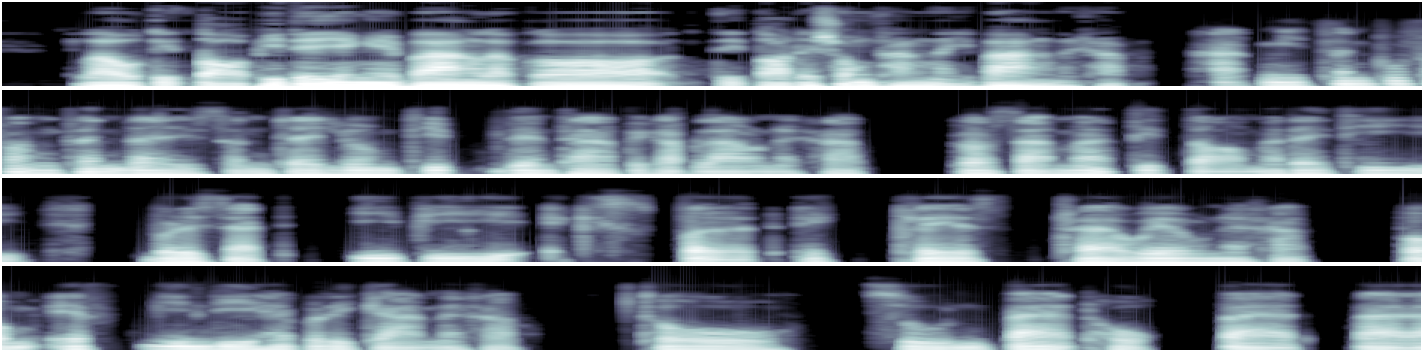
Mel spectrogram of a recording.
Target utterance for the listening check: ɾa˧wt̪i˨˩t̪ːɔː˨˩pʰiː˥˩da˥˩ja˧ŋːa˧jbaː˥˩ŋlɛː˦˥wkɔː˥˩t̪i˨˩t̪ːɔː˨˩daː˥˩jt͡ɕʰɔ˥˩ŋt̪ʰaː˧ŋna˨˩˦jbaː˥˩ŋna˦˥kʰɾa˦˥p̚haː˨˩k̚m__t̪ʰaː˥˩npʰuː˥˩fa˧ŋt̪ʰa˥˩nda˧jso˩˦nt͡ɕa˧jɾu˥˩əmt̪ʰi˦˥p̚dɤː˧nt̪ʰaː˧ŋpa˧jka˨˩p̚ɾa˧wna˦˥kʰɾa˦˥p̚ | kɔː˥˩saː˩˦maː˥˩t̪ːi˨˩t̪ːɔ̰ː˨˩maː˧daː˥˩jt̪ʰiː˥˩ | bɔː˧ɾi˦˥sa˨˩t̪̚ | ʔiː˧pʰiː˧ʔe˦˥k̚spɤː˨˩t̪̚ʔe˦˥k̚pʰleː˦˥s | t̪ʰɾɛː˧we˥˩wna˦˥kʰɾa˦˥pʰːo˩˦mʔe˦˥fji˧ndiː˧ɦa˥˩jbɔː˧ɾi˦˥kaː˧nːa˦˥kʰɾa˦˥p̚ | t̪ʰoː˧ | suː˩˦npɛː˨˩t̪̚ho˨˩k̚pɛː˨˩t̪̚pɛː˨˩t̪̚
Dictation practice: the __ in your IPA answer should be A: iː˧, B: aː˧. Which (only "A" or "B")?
A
